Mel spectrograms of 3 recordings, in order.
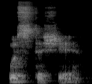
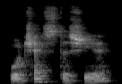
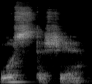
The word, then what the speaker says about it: Worcestershire: So repeat after me, Worcestershire, Worcestershire. It's not Worcestershire, but it's Worcestershire, Worcestershire.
